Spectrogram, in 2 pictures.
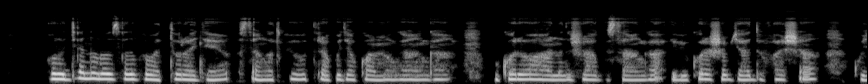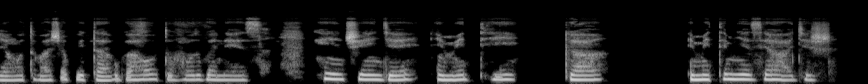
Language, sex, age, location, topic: Kinyarwanda, female, 25-35, Kigali, health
